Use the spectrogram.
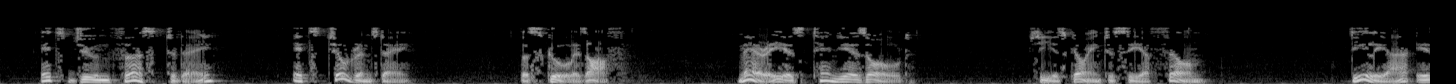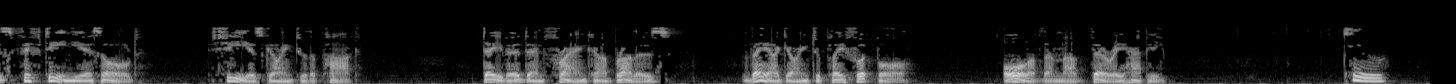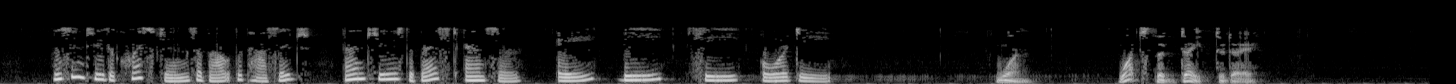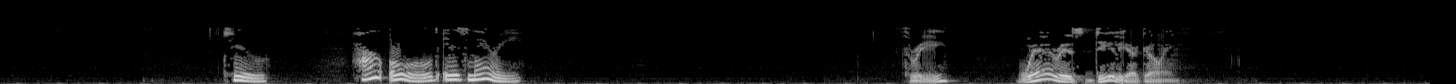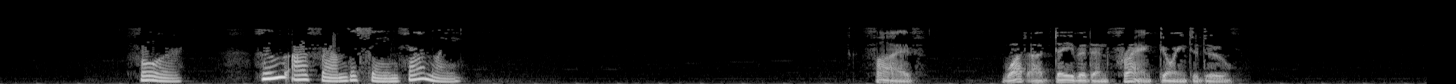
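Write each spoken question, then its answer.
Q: What's the date today?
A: June 1st

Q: How old is Mary?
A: 10 years old

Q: Where is Delia going?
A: To the park

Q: Who are from the same family?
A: David and Frank

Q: What are David and Frank going to do?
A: Play football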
